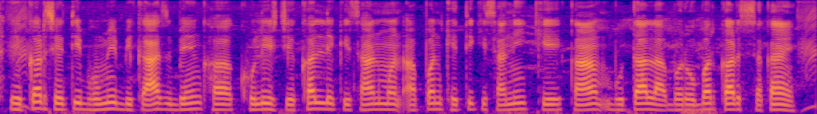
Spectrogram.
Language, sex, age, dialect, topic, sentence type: Chhattisgarhi, male, 60-100, Eastern, banking, statement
